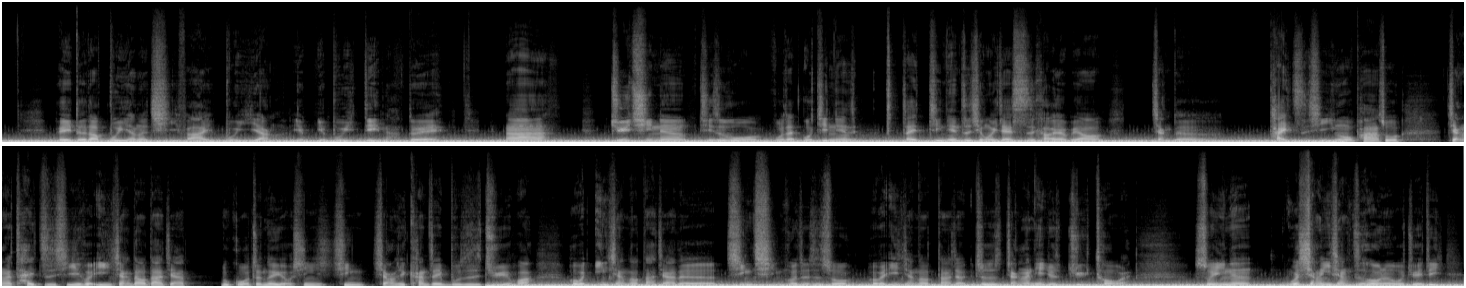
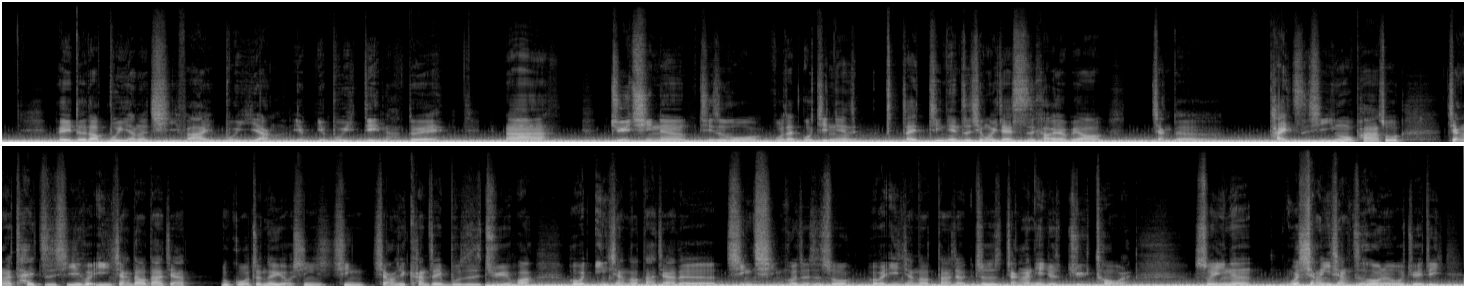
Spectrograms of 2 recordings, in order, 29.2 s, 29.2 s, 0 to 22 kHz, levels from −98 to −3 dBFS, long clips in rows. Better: neither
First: low rumble; loud; until 13 s and from 19 s on; 3 dB below the speech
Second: low rumble; loud; until 13 s and from 19 s on; 3 dB below the speech

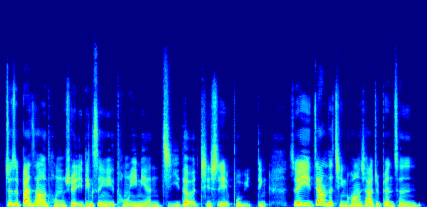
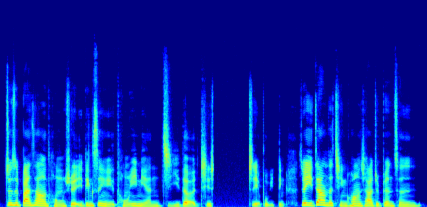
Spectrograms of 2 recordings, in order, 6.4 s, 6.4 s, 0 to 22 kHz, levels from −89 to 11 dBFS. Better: first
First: none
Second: audio freezing; at 3 s for 0.5 s

